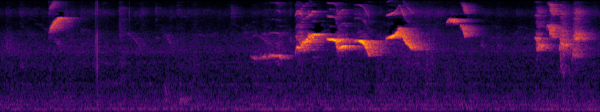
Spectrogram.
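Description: Oriental magpie-robin singing rich, varied whistled phrases, sliding and chattering notes in quick bursts, high and bright, with a quiet background.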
